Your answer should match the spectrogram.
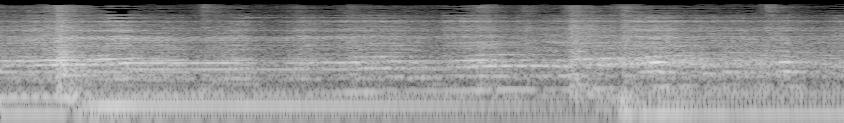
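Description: Live post-rock band playing: sustained low bass notes that change pitch twice, with tones above them and a few sharp percussive hits.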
